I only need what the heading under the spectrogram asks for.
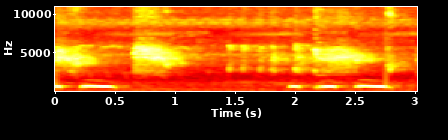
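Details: Coos from a wild pigeon stuck in a trap and still combative: a long falling coo, a pause, then three quick cooing notes, under constant high insect noise.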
